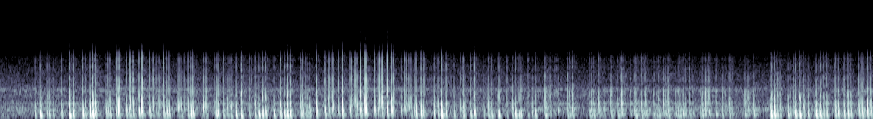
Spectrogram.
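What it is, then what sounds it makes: Vinyl mannequin head. Long manicured nails and fingertips tap and rub across the forehead, cheeks and nose of a life-size, soft vinyl/rubber makeup practice mannequin face, likely hollow. The result is a dense, continuous stream of quick, crackly taps and scratchy rubbing with a dull, low-weighted body that dies away almost instantly after each touch.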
